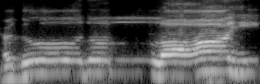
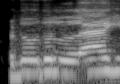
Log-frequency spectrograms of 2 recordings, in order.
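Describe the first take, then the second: First: The L in Allahi is heavy and thick. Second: The L in Allahi is light and thin. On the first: The speaker calls it right. "लाम को मोटा पढ़ेंगे" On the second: The speaker calls it wrong. "हुदूदुल्लाहि नहीं पढ़ेंगे"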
